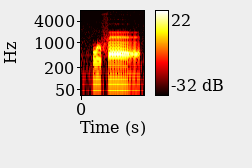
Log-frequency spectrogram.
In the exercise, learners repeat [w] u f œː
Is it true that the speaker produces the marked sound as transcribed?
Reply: yes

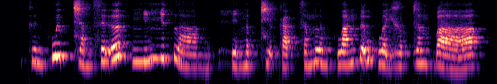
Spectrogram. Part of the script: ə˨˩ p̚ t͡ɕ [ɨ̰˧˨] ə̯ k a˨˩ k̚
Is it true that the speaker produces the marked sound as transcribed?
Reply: yes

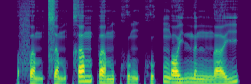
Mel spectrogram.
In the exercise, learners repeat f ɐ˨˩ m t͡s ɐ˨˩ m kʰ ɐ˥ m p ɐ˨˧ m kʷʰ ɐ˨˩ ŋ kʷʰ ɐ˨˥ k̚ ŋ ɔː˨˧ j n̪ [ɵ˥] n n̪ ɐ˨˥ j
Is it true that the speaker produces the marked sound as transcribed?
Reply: no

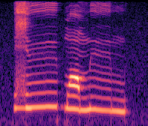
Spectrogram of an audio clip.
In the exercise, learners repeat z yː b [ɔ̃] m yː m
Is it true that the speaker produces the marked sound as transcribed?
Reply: yes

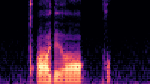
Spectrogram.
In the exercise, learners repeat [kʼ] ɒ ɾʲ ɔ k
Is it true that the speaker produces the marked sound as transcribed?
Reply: yes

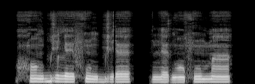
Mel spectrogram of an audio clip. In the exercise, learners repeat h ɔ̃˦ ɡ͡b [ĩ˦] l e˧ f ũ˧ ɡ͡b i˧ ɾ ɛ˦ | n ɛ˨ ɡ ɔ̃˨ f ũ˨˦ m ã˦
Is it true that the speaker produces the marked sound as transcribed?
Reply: no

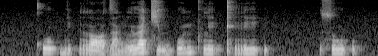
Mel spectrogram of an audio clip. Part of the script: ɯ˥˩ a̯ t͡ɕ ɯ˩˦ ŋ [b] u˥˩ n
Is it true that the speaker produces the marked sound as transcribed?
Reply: no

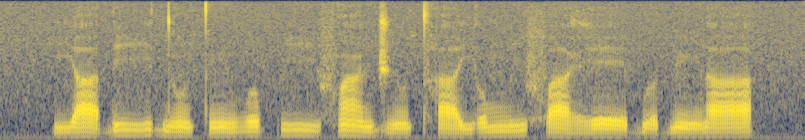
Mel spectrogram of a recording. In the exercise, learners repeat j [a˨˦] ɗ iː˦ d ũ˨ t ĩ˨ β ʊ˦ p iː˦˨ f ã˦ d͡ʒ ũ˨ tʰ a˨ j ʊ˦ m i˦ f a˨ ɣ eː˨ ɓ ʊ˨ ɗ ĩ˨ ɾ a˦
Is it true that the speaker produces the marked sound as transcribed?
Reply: no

